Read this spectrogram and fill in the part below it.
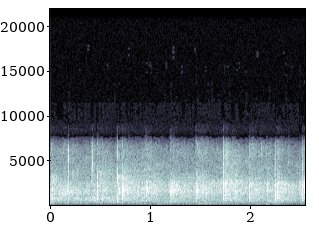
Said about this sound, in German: Können wir einen ganz kurzen Applaus für unsere gestressten Lichttechniker machen, die das wirklich schwitzend und konstant hier durchziehen.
